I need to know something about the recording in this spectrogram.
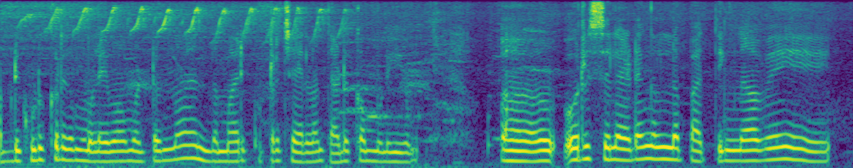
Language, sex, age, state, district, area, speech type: Tamil, female, 18-30, Tamil Nadu, Kallakurichi, urban, spontaneous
